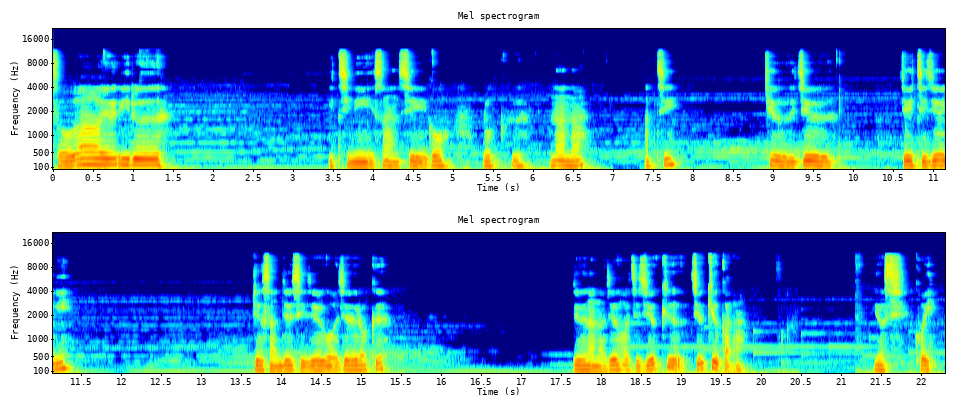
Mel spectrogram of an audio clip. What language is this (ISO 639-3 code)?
jpn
